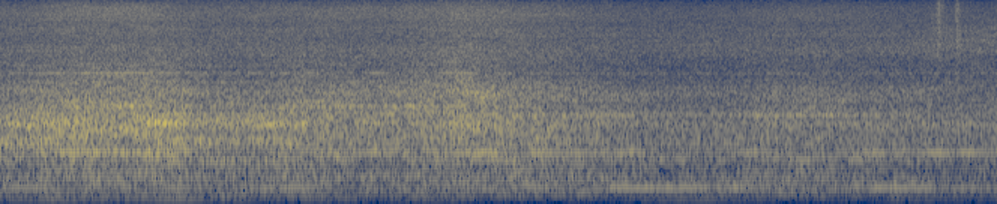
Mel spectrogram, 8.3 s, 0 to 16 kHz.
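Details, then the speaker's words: Maytag U5131 upright vacuum on carpet: steady motor roar with a thin, constant, unchanging squeal; owner thinks the belt needs replacing and is causing it. "I could hear that squeaking, and like I say, I think it's going to need a new belt. I think that's what's causing that."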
